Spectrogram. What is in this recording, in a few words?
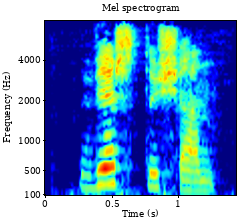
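"вештысян", Komi, female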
